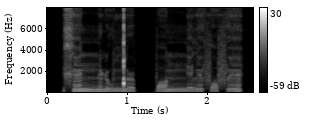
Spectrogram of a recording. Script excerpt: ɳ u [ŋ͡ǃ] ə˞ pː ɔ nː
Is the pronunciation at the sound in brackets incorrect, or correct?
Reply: correct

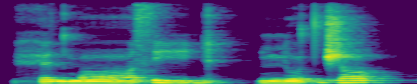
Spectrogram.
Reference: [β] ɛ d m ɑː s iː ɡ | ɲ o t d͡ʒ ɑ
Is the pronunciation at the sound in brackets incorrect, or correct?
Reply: incorrect: h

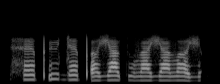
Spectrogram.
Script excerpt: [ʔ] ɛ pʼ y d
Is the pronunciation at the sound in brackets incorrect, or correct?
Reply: incorrect: h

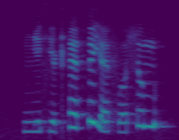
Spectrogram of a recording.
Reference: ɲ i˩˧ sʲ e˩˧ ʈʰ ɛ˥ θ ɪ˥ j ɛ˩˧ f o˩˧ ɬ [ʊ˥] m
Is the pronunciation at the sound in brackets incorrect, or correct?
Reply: correct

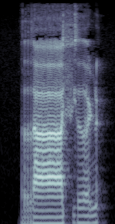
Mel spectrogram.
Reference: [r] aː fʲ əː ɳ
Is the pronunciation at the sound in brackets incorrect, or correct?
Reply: correct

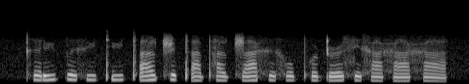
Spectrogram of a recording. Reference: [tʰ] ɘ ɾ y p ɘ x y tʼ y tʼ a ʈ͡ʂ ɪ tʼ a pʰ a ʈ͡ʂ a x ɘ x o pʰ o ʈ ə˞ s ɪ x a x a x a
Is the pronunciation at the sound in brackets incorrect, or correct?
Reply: incorrect: kʰ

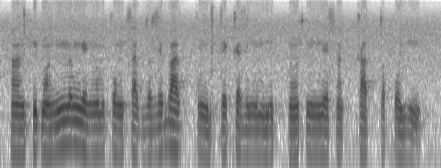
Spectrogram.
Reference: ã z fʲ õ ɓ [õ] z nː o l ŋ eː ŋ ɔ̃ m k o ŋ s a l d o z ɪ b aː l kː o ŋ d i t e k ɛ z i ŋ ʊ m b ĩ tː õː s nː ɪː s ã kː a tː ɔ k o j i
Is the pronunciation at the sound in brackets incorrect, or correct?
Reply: incorrect: ɔ̃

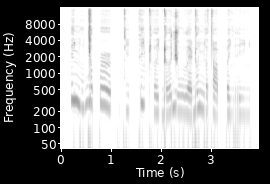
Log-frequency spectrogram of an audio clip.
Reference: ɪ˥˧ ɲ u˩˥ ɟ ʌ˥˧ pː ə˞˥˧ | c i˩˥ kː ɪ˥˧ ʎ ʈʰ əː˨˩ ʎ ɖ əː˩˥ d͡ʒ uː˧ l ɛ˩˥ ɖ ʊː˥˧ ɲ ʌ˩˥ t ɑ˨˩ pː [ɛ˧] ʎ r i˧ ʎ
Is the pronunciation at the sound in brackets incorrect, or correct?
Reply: correct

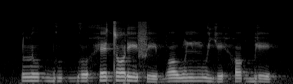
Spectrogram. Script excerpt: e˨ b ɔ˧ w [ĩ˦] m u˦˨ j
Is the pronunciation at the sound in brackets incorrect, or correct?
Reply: correct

